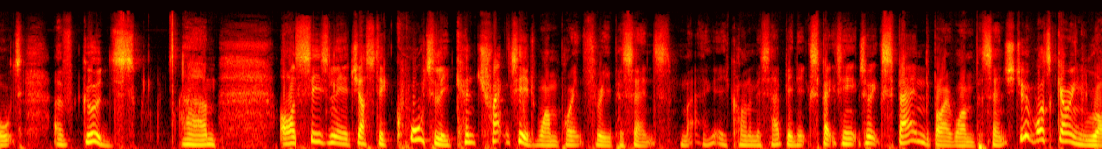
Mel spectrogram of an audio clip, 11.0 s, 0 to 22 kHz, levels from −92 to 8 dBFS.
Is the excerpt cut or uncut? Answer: cut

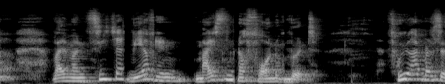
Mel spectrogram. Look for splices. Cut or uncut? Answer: cut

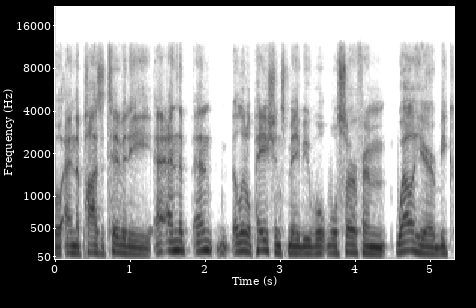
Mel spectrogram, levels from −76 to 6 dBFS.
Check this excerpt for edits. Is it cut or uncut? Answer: uncut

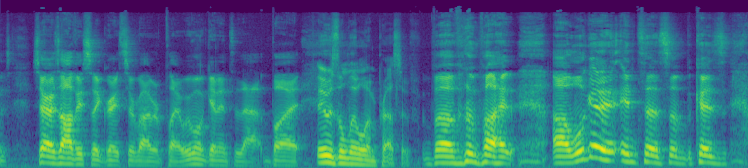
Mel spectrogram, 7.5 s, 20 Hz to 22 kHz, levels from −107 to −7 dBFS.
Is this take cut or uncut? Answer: uncut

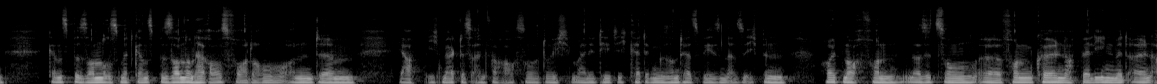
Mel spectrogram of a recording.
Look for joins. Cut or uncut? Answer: uncut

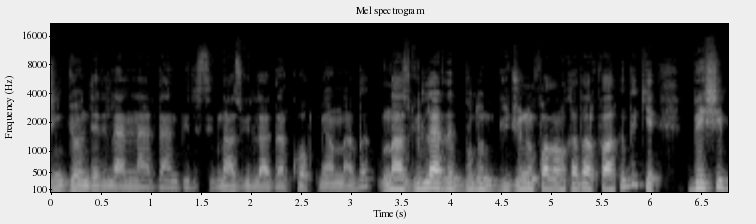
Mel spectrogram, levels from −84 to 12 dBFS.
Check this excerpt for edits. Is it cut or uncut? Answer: uncut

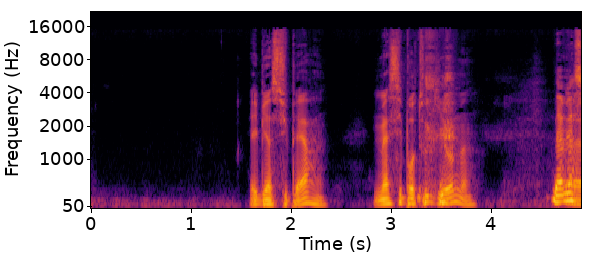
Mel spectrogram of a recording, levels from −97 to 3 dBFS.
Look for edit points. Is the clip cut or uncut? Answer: uncut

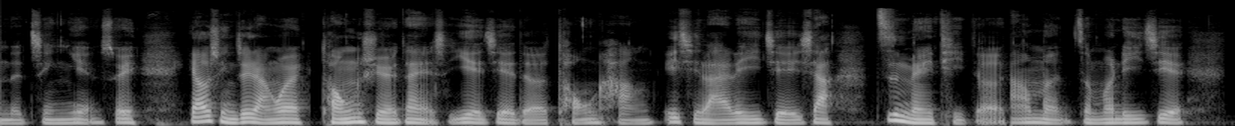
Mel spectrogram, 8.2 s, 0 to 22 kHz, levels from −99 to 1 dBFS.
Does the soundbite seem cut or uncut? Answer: cut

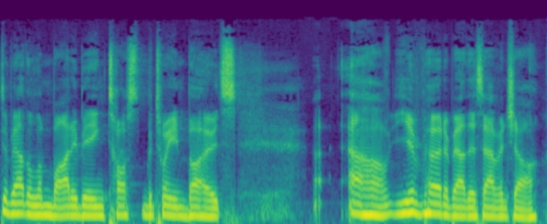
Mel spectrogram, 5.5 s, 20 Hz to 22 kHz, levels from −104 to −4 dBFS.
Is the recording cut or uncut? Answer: cut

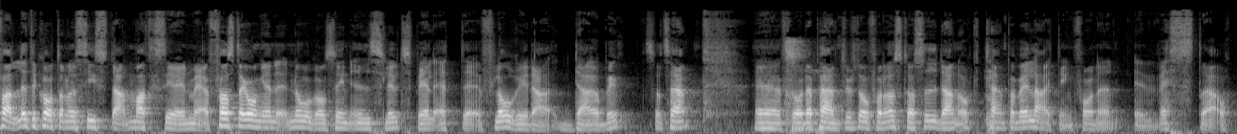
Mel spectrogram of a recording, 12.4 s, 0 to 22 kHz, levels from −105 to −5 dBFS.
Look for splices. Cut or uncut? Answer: uncut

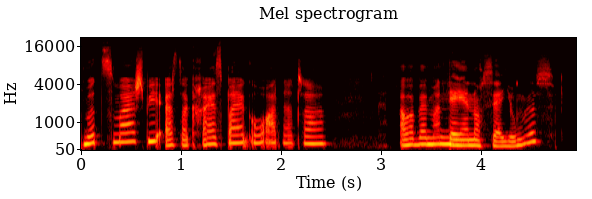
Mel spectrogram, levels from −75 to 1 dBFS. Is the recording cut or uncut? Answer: uncut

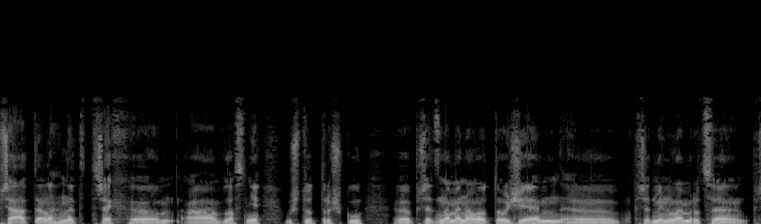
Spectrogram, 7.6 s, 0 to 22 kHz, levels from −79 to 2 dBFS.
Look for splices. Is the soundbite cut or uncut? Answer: uncut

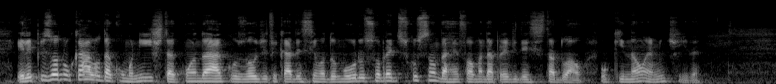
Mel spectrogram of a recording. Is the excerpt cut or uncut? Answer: cut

